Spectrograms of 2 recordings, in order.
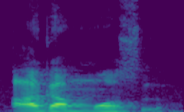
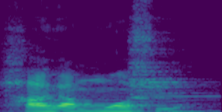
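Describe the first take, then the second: First: The initial h is not pronounced. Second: The initial h is pronounced aloud. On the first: The speaker calls it right. "It would be pronounced like hagamoslo. Like there is no H word" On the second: The speaker calls it wrong. "It would not be pronounced like"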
